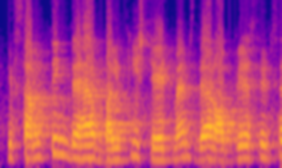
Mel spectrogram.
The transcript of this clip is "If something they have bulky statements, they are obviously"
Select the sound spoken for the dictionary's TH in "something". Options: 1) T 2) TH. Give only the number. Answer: 1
